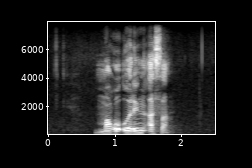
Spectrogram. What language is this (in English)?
Northern Sotho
